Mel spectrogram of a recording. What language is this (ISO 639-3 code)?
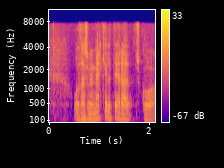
isl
